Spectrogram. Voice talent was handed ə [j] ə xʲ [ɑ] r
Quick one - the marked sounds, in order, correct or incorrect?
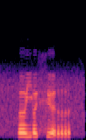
correct, incorrect

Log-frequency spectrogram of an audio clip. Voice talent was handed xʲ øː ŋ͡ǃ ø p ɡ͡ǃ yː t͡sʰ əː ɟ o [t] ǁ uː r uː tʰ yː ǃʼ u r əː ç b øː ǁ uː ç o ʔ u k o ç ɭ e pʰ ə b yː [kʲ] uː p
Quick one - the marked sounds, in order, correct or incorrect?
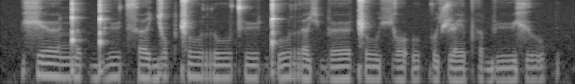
incorrect, incorrect

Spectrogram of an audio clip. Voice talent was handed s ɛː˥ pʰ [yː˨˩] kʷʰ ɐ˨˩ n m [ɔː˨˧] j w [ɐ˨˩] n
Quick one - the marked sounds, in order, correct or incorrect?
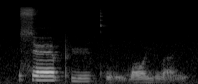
incorrect, correct, correct

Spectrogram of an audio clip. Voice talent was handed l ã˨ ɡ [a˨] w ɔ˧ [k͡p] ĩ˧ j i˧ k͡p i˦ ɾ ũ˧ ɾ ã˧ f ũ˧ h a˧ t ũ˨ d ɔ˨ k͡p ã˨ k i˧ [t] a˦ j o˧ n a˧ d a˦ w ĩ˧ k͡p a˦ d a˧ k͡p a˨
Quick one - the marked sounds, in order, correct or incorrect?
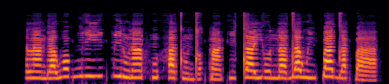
correct, incorrect, correct

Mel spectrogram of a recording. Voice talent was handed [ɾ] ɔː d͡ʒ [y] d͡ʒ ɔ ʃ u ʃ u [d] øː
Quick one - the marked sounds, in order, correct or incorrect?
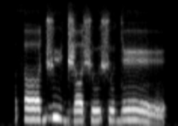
incorrect, correct, correct

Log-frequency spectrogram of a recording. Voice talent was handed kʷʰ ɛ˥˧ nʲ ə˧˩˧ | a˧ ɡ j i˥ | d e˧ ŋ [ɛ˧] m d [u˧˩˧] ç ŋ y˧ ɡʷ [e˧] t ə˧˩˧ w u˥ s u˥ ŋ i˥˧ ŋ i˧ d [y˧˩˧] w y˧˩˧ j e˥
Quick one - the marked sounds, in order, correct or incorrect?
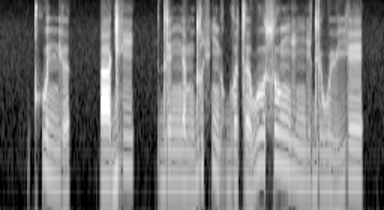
correct, incorrect, correct, incorrect

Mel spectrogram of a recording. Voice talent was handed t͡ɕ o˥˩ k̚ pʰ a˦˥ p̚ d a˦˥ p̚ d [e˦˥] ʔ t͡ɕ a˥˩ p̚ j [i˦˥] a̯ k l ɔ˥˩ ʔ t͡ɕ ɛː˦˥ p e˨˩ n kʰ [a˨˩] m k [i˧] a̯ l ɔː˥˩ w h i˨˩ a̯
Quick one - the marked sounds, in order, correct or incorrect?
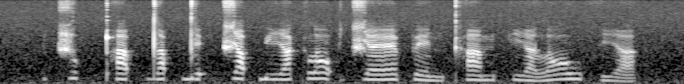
correct, correct, incorrect, incorrect

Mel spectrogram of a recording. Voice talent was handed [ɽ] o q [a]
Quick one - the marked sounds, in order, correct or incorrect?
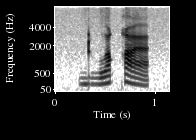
incorrect, correct

